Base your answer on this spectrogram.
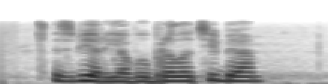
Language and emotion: Russian, neutral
